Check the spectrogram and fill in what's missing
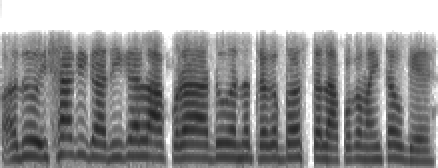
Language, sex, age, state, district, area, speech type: Manipuri, female, 45-60, Manipur, Churachandpur, urban, conversation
